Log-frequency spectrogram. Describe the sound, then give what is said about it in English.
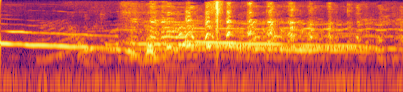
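A human voice imitates a coyote howl: one long, wavering wail that slowly slides downward for about four seconds, fairly loud, with bursts of laughter or chuckling underneath. “and your inner voice, silent so long, will rise up and join the coyote's song.”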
